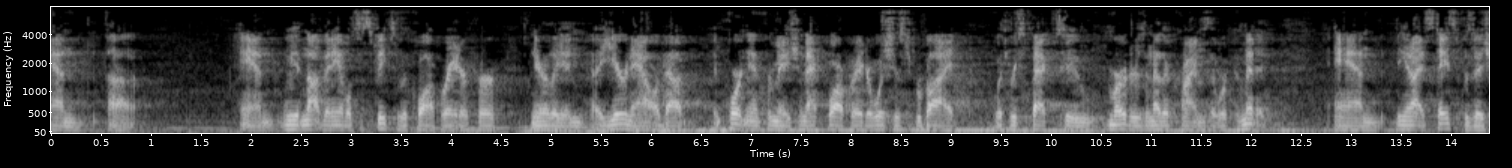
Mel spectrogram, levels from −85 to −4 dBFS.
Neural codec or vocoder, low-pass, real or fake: codec, 16 kHz, 16 kbps, FreqCodec, smaller model; 7.2 kHz; fake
